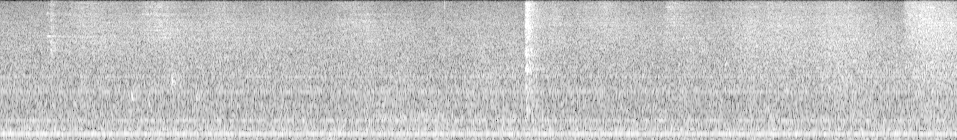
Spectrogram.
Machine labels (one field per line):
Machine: pump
